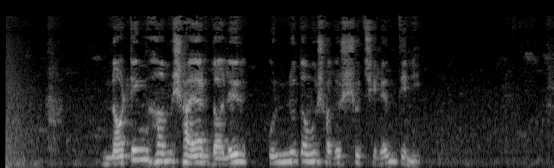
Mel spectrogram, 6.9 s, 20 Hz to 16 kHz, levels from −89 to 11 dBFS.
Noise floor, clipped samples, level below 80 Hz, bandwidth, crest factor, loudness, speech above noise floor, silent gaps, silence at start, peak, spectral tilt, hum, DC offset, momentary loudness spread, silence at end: -61 dBFS; under 0.1%; -60 dBFS; 11.5 kHz; 20 dB; -26 LUFS; 36 dB; none; 0.05 s; -8 dBFS; -6 dB/octave; none; under 0.1%; 13 LU; 1.7 s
